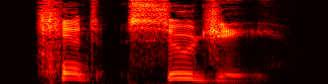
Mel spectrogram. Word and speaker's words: kintsugi: Matt, in part three, you do a chapter called The Art of Spiritual Kintsugi.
